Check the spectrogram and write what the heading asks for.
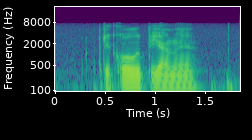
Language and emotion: Russian, neutral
